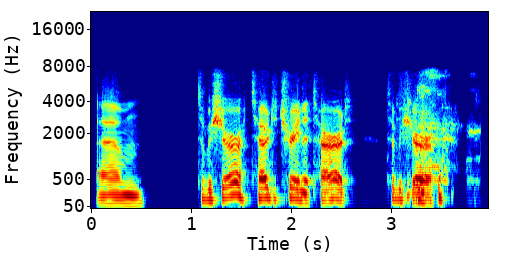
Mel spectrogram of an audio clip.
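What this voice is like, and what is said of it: Put-on Irish accent. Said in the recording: “Can you say something in an Irish accent?”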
